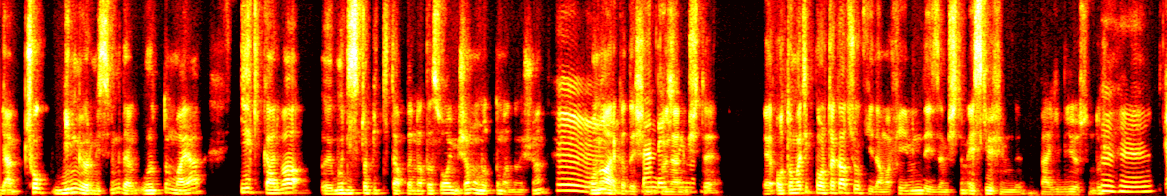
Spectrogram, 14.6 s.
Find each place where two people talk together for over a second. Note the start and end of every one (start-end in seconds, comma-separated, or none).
7.3-8.9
